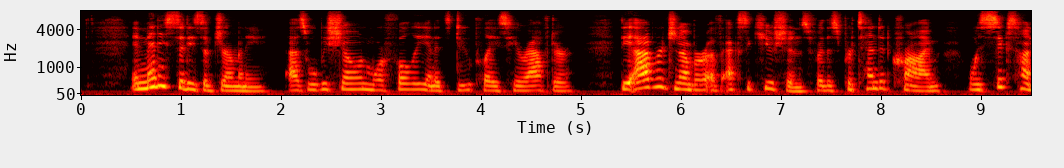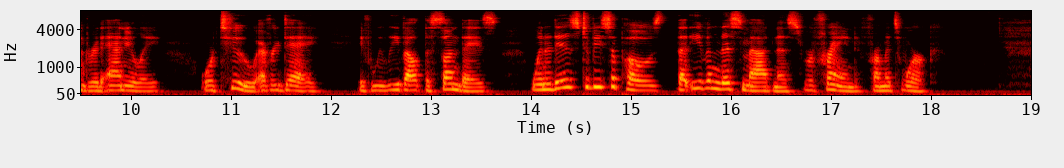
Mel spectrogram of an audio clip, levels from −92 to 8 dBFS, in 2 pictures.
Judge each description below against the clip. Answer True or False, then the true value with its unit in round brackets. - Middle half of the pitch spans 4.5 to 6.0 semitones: True (5.4 semitones)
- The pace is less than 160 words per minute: False (165 wpm)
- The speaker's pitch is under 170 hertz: False (175 Hz)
